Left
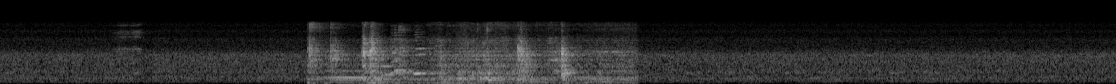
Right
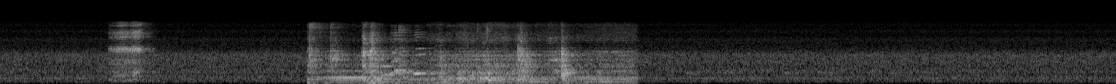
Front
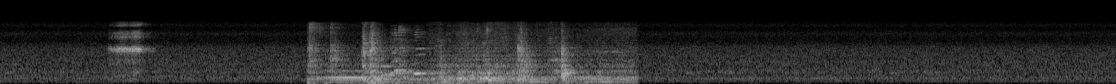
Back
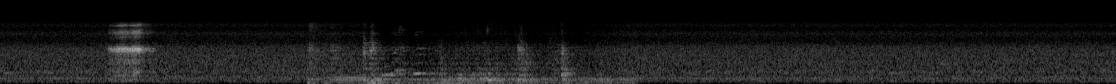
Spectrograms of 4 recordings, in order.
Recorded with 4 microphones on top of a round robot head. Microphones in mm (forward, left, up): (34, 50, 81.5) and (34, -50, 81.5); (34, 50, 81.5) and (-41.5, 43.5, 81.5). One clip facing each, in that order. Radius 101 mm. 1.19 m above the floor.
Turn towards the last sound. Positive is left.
turn(degrees=-15)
